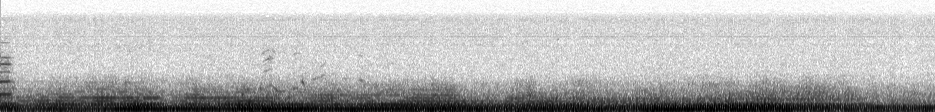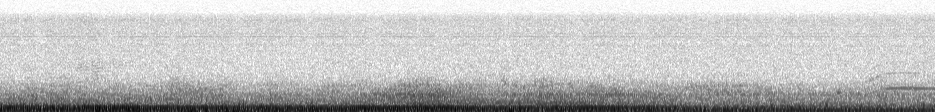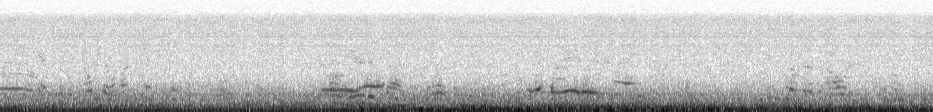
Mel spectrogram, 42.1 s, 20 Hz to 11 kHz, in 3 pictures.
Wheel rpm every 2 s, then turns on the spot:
0, 0, 0, 0, 0, 0, 0, 0, 0, 0, 0, 0, 0, 0, 0, 0, 0, 0, 0, 0, 0.
none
